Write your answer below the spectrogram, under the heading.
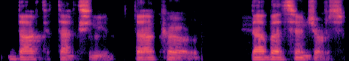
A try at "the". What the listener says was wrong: But try to be careful pronouncing the th sound in the. No, the. No, the. No, the taxi.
